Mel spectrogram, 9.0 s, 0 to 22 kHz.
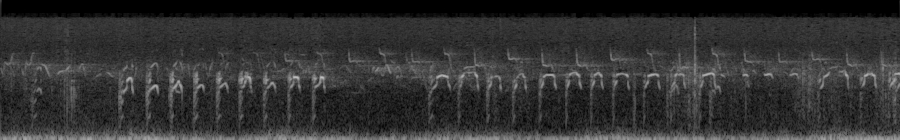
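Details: Osprey calling at a nest in Võrumaa, South Estonia, 2021, with a river and fish farm nearby: long runs of rapid, high, arched whistled chirps, a pause, then another rapid series over a low steady rumble.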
